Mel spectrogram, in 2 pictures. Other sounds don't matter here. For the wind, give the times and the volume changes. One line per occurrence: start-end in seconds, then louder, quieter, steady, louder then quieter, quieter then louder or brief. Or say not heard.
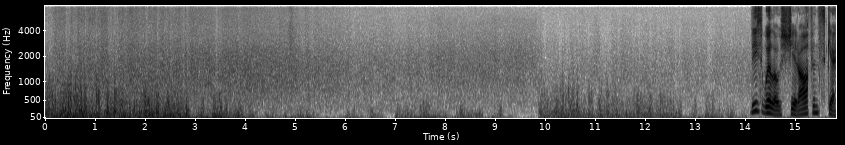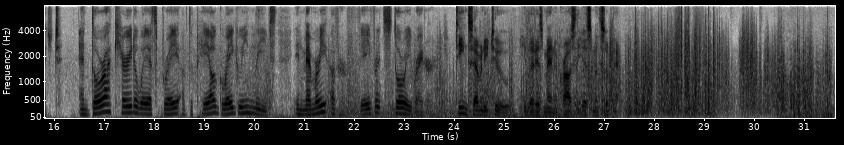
0.0-31.5 quieter then louder.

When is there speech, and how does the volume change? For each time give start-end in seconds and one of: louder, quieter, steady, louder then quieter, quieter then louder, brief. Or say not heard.
14.1-27.3 steady.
